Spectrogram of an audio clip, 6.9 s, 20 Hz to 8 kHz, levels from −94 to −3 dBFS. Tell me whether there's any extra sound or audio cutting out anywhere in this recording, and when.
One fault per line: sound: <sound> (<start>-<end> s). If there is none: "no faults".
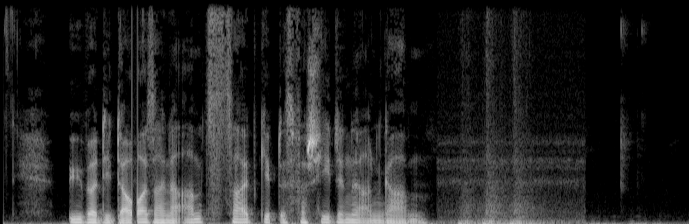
sound: dropout (1.3-1.4 s)
sound: thud (4.6-5.8 s)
